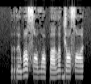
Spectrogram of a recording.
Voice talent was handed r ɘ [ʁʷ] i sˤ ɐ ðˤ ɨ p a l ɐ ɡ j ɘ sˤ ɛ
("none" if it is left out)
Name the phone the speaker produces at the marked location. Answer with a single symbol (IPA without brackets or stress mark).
w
